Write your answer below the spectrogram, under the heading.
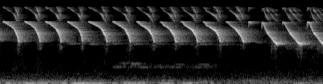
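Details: Canary lure song intended to make other canaries join in with long rolls: a rolling series of sharp, high, descending whistles, roughly four per second, bright and continuous.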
